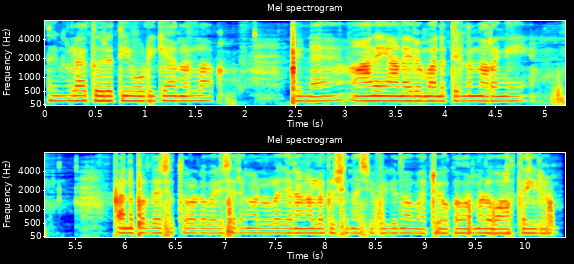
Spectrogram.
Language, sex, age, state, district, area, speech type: Malayalam, female, 60+, Kerala, Pathanamthitta, rural, spontaneous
